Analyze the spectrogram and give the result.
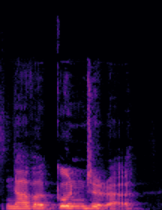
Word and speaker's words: Navagunjara: You're going for like the real traditional Indian pronunciation. It's Navagunjara.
